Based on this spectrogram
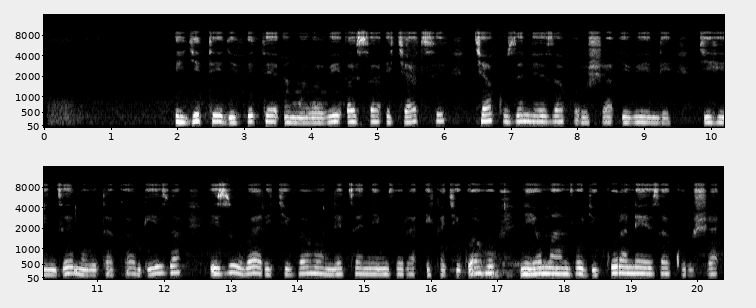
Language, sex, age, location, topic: Kinyarwanda, female, 18-24, Kigali, health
